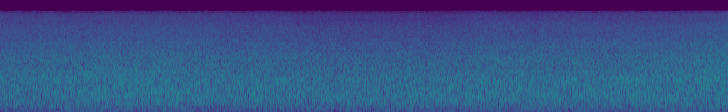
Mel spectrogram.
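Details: Steady broadband rushing like falling water or heavy rain fills the recording, with no animal sounds.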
